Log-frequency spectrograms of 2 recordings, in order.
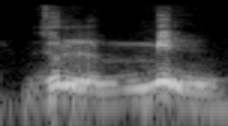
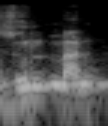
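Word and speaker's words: ظلم: Zulmin, dibacanya min bukan zulman atau zulmun, jadi zulmin karena ada bi di sini.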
